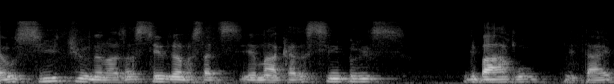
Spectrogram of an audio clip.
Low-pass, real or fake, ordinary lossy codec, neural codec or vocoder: none; real; none; none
